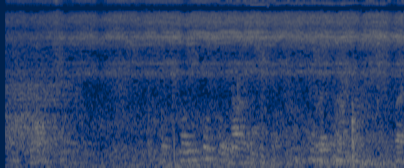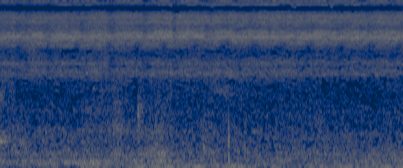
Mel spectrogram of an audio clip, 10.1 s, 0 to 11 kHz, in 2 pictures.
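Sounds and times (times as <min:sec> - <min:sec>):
insects chorus: 0:00.1 - 0:10.0.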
